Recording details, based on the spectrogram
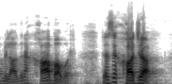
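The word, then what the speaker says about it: خواجہ: जैसे ख्वाजा, ये लफ्ज़ ख्वाजा नहीं होता, ये ख्वाजा नहीं होता, दिस इज़ ख्वाजा। तो ये खा के साथ अलिफ मिला दे, वाव प्रोनाउंस नहीं करते ख्वाजा।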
